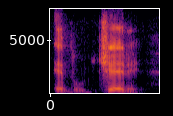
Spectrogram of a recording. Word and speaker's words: educere: del concepto latino educere se pronuncia se escribe duere pero se pronuncia educere Qué significa alimentar alimento por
